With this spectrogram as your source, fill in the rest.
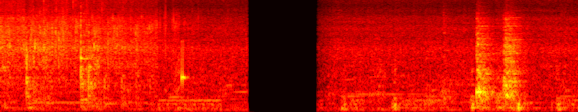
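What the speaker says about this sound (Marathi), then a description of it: "लसूण टाकूया आपण बारीक कुटलेला हे मिक्स करून घेऊया" Crushed garlic being stirred into frying eggplant bharta in a pan, a steady close sizzle with scraping stirs, cut by a brief silent gap before the frying and stirring resume.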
